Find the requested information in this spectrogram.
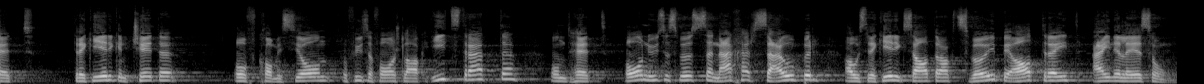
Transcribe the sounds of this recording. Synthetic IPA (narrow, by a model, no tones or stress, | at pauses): ɛtː | rɛɡiːəɾɪɡɛnt͡ʃɪdə | ʊfkʰɔmisjoːnufysəfɔːɹʃlɑːɡiːt͡st̪ɾæt̪ːəʊnd̪ɦɛt | oːnysəsʋʏsːənæχæɾsælbəɾɑlsɾɛɡiːəɾɪksɑːt̪ɾɑːkt͡sʋœʏb̥eɑːt̪ɾɛɪtæɪnəlɛːsʊŋ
